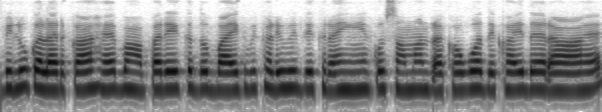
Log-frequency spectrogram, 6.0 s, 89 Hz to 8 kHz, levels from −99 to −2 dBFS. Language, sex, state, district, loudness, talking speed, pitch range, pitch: Hindi, female, Madhya Pradesh, Dhar, -16 LUFS, 230 wpm, 220-230 Hz, 225 Hz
